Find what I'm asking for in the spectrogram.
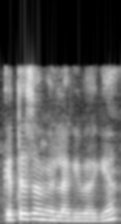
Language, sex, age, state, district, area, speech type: Odia, female, 18-30, Odisha, Jagatsinghpur, urban, spontaneous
